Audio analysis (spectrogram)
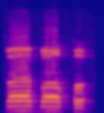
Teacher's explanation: قاف وقف کی صورت میں ساکن ہوگا اس پر قلقلہ بھی ہوگا مستعلیہ بھی ہے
